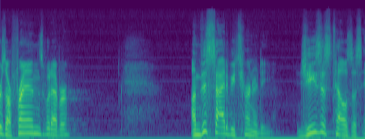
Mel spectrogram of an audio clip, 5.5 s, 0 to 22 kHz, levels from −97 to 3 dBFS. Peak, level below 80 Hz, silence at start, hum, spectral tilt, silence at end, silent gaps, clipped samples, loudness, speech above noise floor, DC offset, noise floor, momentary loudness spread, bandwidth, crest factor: -4 dBFS; -56 dBFS; 0 s; none; -5 dB/octave; 0 s; none; under 0.1%; -25 LUFS; 41 dB; under 0.1%; -66 dBFS; 13 LU; 16 kHz; 22 dB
